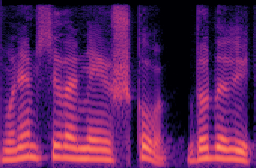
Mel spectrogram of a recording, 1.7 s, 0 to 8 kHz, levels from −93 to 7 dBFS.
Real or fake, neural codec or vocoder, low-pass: fake; codec, 16 kHz, 1 kbps, FreqCodec, larger model; 7.2 kHz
